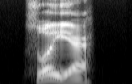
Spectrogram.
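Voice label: "suo3 yi3", Chinese; HSK; HSK2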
